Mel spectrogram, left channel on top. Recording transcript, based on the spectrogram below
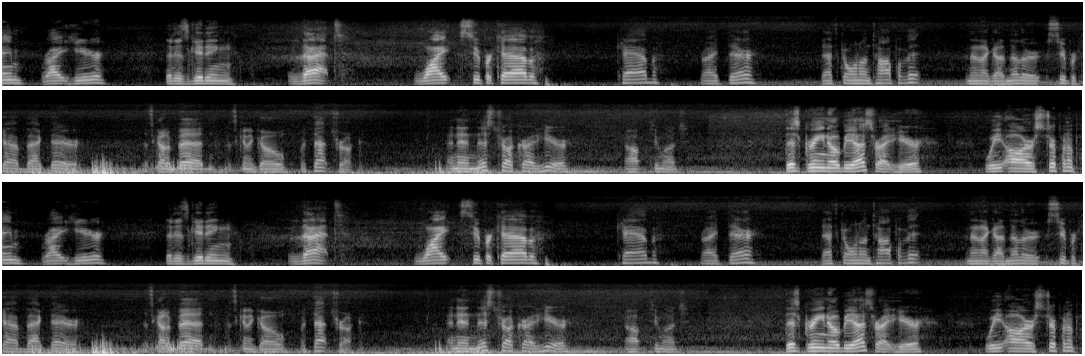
right here that is getting that white super cab right there. That's going on top of it. And then I got another super cab back there that's got a bed that's gonna go with that truck. And then this truck right here, oh, too much. This green OBS right here, we are stripping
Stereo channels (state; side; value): normal; both; correlation 0.89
